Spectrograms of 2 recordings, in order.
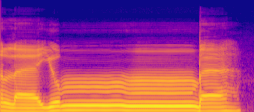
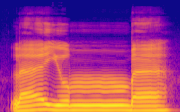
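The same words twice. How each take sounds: First: The nasal sound is held before moving on. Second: The nasal sound is rushed without holding. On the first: The speaker calls it right. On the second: The speaker calls it wrong. "kalau yang A tadi begini"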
